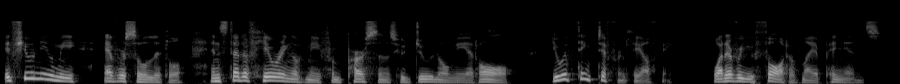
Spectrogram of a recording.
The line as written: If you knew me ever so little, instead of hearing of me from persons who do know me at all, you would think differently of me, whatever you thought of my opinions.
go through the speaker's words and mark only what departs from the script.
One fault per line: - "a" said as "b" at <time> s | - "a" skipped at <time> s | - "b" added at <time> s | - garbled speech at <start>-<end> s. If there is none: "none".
none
